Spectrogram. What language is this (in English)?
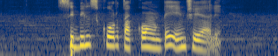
Telugu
